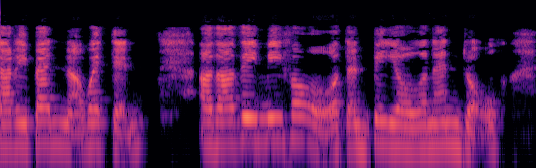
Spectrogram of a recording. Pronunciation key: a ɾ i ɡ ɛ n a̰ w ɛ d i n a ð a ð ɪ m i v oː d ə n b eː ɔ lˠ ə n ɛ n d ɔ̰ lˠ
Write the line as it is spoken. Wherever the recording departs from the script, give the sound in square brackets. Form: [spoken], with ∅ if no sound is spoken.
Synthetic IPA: a ɾ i [b] ɛ n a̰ w ɛ d [ɪ] n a ð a ð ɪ m i v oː d ə n b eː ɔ lˠ ə n ɛ n d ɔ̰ lˠ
